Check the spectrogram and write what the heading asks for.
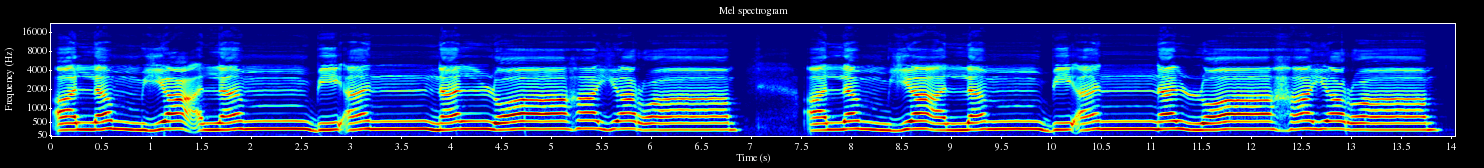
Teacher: اب دیکھیں یہاں پر ہم نے اغفا میم ساکن کا رول اپلائی کیا اور ہم نے 2 سیکنڈ کے لیے غنہ کیا، پھر نون تشدید ہونے کی وجہ سے اس پر ہم نے غنہ کیا، پھر نون کو جب لام کے ساتھ جوڑا تو نل لوہ، لام کو پورا آواز پڑا کیونکہ اللہ کے نام سے پہلے نون پر زبر ہے. · را کو پورا آواز پڑھا کیونکہ را کے اوپر جو ہے وہ کھڑی زبر ہے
